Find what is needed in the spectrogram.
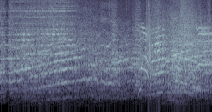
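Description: Film soundtrack of a futuristic saucer-shaped flying craft (a velocipod) whining as it speeds through the jungle, its pitch sliding down and then rising again as it sweeps past, sounding thin with no bass.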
